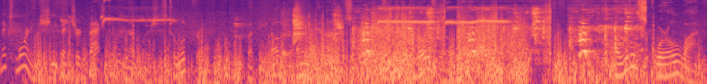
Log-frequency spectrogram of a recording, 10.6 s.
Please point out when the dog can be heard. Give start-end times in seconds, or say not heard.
4.0-9.7.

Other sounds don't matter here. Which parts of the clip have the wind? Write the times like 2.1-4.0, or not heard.
0.0-10.5.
